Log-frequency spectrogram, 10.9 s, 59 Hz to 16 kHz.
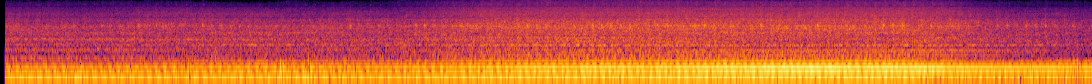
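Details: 2012 Dodge Ram 1500 4.7 V8 with 59,000 km, still under warranty, at idle: a steady low rumble with a faint, regular knock of three to four beats a second; source unknown.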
